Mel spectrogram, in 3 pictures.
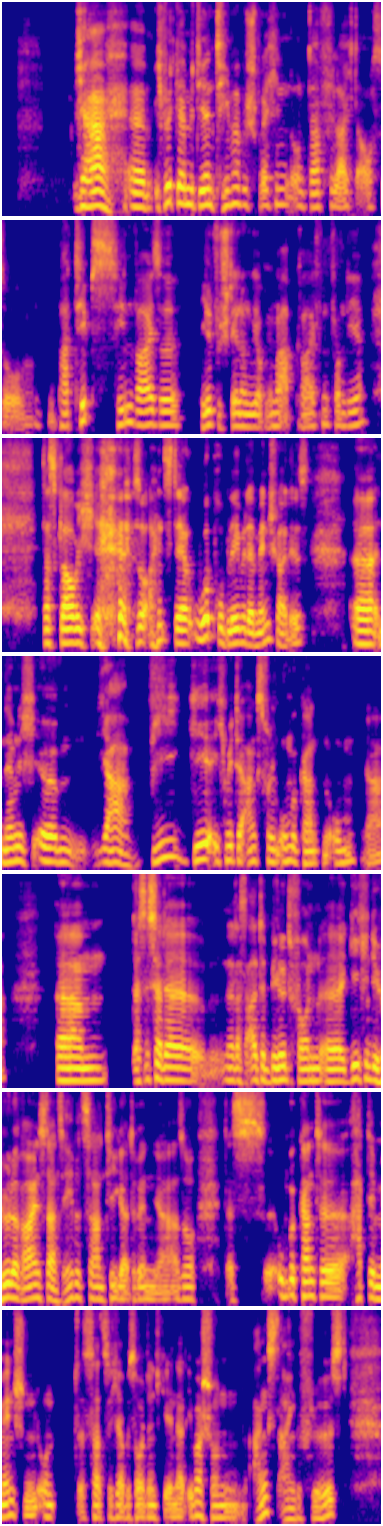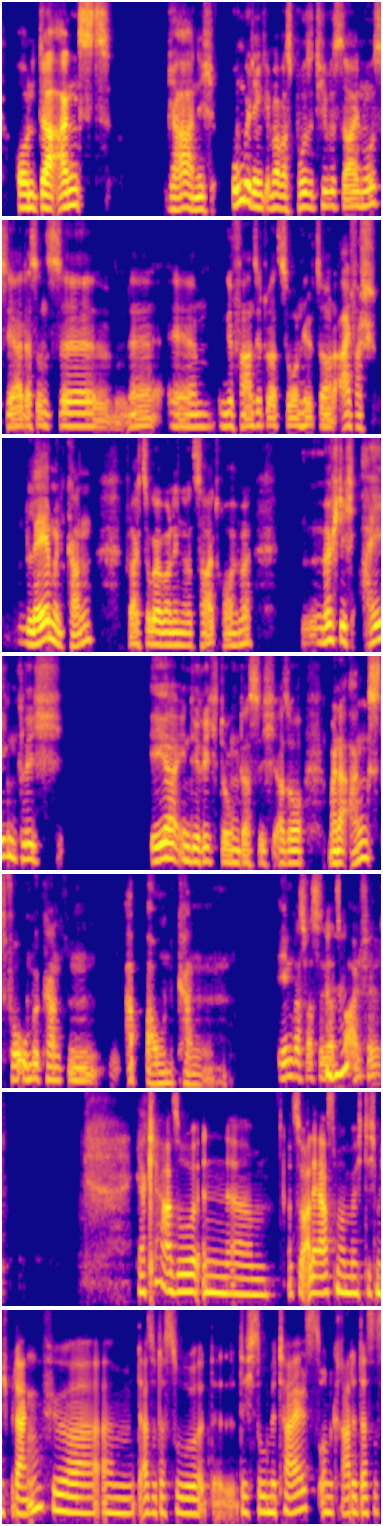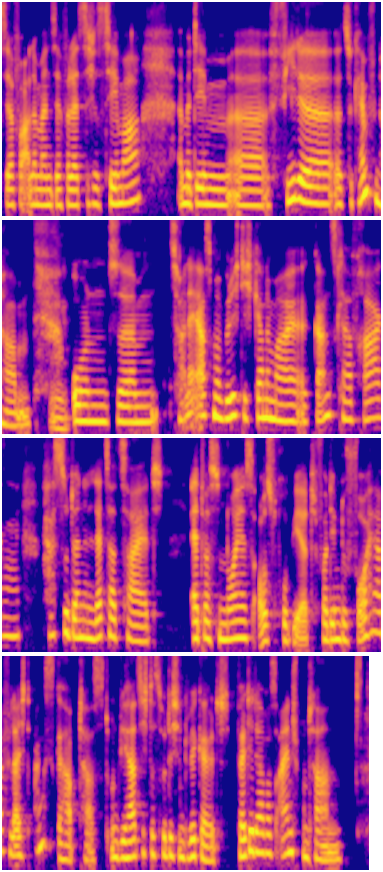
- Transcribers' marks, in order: giggle; "einfach" said as "einfasch"; other background noise
- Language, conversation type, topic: German, advice, Wie gehe ich mit der Angst vor dem Unbekannten um?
